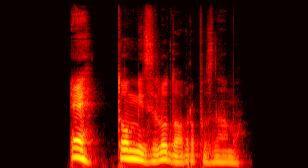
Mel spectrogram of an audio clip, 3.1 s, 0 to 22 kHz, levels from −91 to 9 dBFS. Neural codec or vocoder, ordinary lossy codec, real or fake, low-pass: none; none; real; 19.8 kHz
